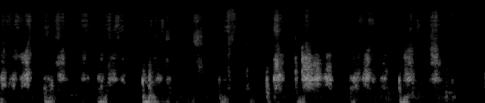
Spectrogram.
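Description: Felt-tip marker writing on paper: a run of short, irregular, faint strokes as words are written out.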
